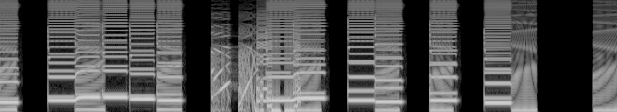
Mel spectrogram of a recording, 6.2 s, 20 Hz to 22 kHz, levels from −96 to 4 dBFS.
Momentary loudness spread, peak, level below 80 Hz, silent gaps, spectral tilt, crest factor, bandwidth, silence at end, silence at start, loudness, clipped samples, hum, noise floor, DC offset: 8 LU; -4 dBFS; -34 dBFS; none; -4 dB/octave; 14 dB; over 20 kHz; 0 s; 0 s; -18 LUFS; under 0.1%; none; -86 dBFS; under 0.1%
